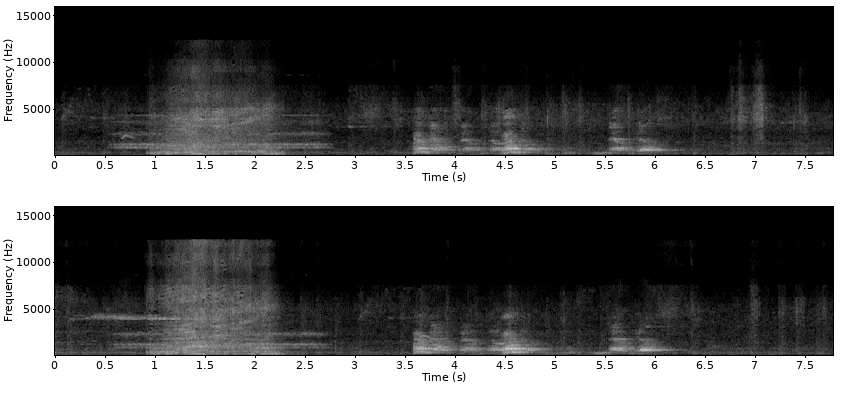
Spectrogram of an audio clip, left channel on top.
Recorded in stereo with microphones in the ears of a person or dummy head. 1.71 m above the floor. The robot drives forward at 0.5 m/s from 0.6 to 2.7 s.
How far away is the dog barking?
About 3 m.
